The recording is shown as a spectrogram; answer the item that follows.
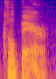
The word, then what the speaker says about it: Colbert: How do you say his name? Colbert? It's Colbert. Yeah.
